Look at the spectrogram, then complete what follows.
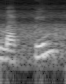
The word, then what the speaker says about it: McAlpin: नाम है John Elin मैकएल्पिन Berryman. Okay, John Elin ALLYN Elin मैकएल्पिन MCALPIN. Actually इसका pronunciation होता है मैकपिन. So just to make you clear, that's why आई am pronouncing it मैकएल्पिन.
